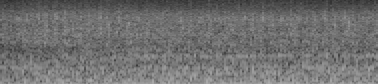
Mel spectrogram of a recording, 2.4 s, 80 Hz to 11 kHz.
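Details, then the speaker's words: Freshly rebuilt 2006 LS4 5.3 V8 in a Monte Carlo SS just after first start: steady, even idle with no misfires, knocks or air leaks, running healthy before being held at about 2000 rpm to warm up. "looking dry up here I don't see any misfires or things of that nature no fuel leaks I don't hear any air leaks"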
